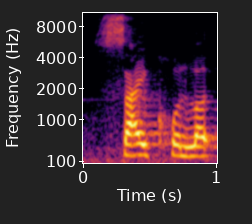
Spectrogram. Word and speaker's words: psychology: pneumoniae pneumatic psychotherapy psychotic psychology psychologists pseudo pseudonymy pseudonym pseudonym and pterodactyl pterodactyl so you see that the peas are not pronounced in pH sometimes produce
